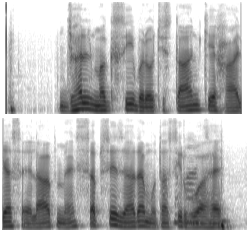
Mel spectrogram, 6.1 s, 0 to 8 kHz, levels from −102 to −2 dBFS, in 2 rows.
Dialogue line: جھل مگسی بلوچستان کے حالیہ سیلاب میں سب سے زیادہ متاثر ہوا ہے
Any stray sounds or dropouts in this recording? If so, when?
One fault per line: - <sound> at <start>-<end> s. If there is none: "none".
- dropout at 3.0-3.1 s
